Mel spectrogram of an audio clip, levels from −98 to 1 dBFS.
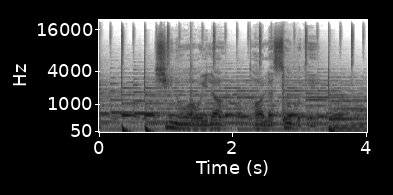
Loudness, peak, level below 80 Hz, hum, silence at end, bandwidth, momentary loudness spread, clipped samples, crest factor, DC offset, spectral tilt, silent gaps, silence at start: -12 LUFS; 0 dBFS; -26 dBFS; none; 0 s; over 20 kHz; 5 LU; under 0.1%; 12 dB; under 0.1%; -4.5 dB/octave; none; 0 s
